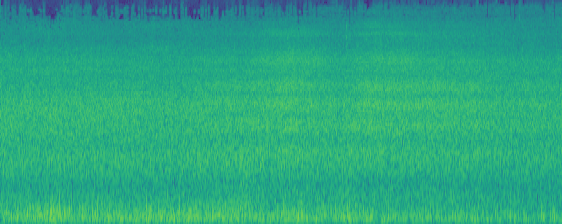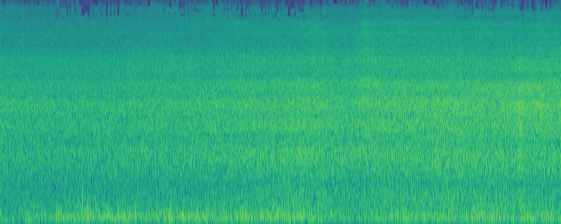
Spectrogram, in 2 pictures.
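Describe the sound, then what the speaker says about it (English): Pacific Ocean surf on the Norfolk Island coast rumbles steadily under gusting wind that buffets the microphone, a continuous broad wash of waves with no voices. "even on a calm day, the erosive powers of the Pacific Ocean were on display"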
